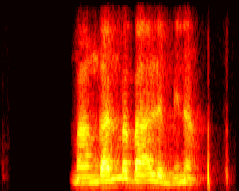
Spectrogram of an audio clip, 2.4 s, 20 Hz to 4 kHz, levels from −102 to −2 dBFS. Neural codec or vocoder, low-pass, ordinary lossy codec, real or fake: none; 3.6 kHz; Opus, 16 kbps; real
